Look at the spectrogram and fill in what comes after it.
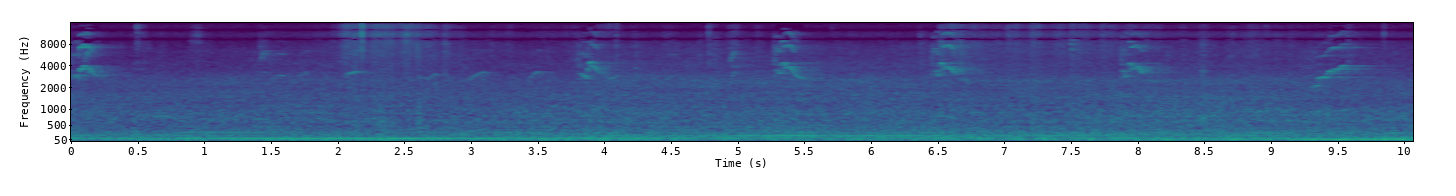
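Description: Faint, short, high bird chirps, each falling in pitch, repeating about once a second over a steady low hum.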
